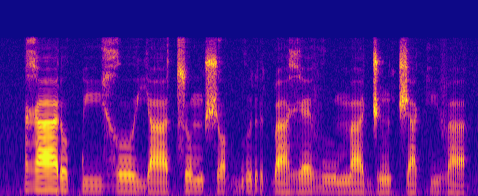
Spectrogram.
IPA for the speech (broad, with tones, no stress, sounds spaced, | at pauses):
ɣ aː˦ ɾ o˨ k͡p iː˨ ɣ oː˦˨ j aː˨ t͡s o˦ m ʃ ɔ˨ ɡ͡b u˦ r ɓ a˨ ɣ ɛ˦ v uː˦˨ m a˦˨ d͡ʒ ũ˨ t͡ʃ a˨ k i˦ β a˨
